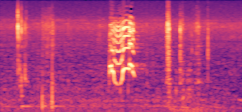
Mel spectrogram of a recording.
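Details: Southern screamer (Chajá): a single loud, harmonic honking note near the middle, briefly nasal and trumpet-like, among scattered fainter clicks and background calls from other birds.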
